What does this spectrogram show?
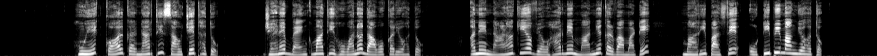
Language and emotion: Gujarati, fearful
